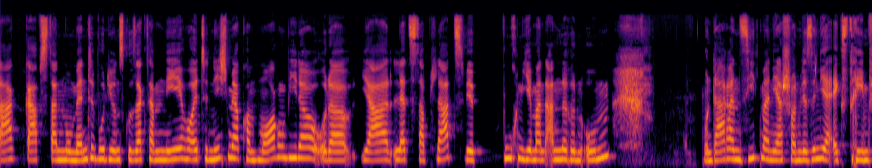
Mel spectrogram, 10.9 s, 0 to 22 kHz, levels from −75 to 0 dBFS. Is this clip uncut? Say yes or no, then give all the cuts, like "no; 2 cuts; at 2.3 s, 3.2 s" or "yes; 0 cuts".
yes; 0 cuts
